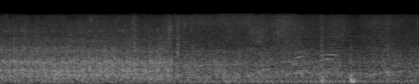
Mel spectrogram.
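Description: A bus engine rumbles steadily nearby.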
